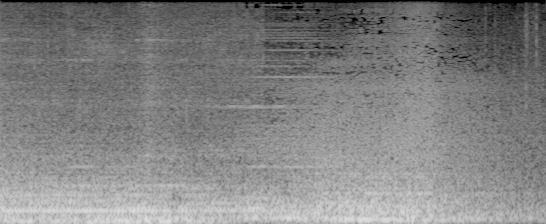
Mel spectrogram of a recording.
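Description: A small fire burns softly with a low rumble.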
